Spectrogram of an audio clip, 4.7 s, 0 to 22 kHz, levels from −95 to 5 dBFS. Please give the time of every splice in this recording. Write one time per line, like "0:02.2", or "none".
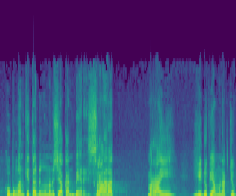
0:01.8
